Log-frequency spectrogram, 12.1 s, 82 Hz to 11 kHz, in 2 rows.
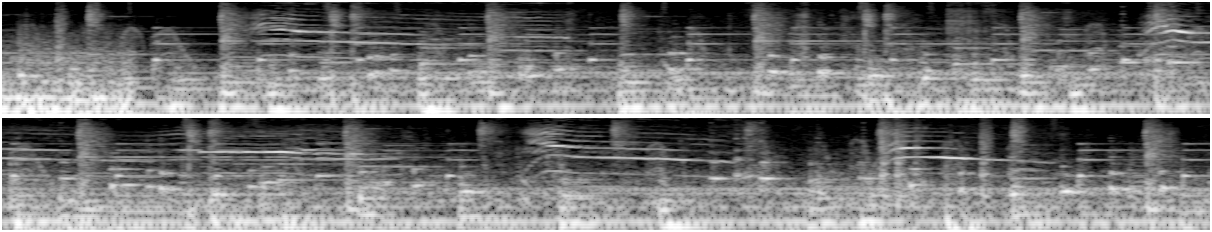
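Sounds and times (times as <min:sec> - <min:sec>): background music with steady beat: 0:00.0 - 0:12.0
kitten meowing: 0:01.1 - 0:03.6, 0:04.5 - 0:11.5.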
